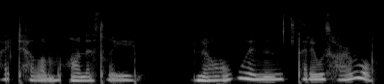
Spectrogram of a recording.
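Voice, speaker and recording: A woman in her late twenties from Norway, speaking English with a Norwegian accent tinged with Australian, co-hosting a candid podcast and often dropping to a hushed near-whisper. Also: medium pitch, normal speed, gravelly, breathy edge, dry recording. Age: 20s. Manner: soft-spoken, drifting into hushed near-whispers. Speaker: podcast co-host. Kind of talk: candid conversational podcast chat.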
